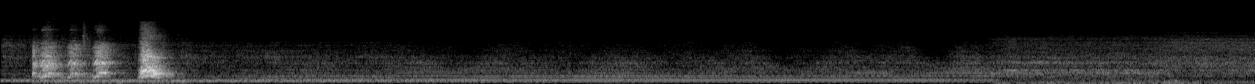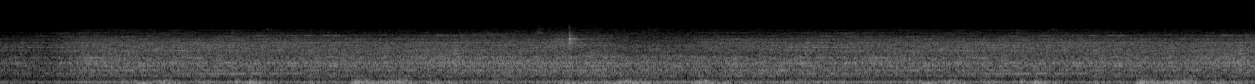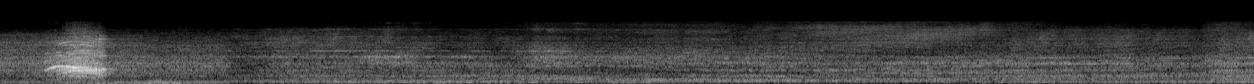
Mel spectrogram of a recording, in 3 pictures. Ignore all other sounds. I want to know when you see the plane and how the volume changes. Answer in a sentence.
You can hear the plane from 0.0 to 37.5 s, getting louder.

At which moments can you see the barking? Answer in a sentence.
The barking can be heard from 0.3 to 1.8 s.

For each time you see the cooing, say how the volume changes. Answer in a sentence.
The cooing can't be heard in this clip.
